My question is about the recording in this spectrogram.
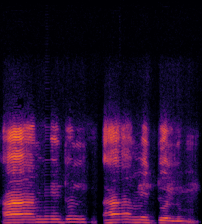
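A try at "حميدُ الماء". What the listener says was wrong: Hamidu nil ma'a. Hamidu du. Hamidu. Hamidu. No, not dul. Only say do, not dul. Hamidu nil ma'a. Hamidu nil ma'a. Nil nil ma'a. Iltika ussakinain.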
